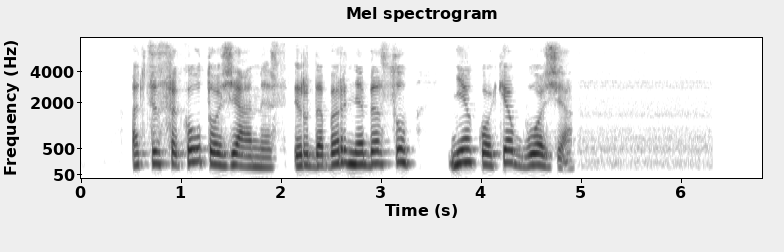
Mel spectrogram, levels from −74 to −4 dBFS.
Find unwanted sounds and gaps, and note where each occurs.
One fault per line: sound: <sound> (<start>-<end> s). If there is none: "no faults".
no faults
